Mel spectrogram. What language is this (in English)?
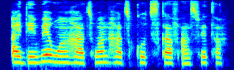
Nigerian Pidgin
